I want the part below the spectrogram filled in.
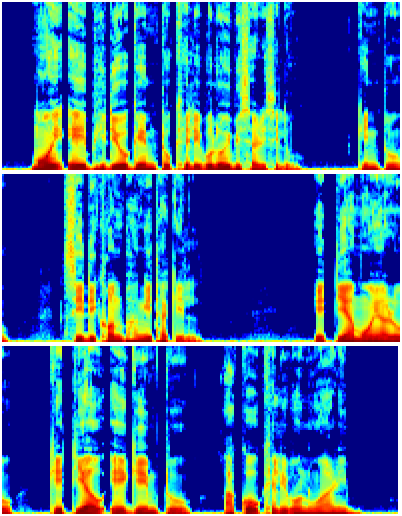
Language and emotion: Assamese, sad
